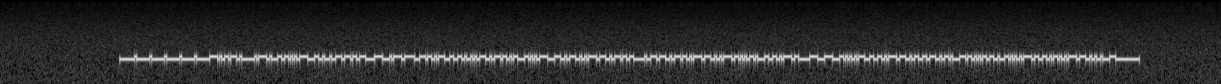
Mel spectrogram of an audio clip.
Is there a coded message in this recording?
Yes: RTTY (50 baud, 170 Hz shift) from 1.2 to 11.4 s, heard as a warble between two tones, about 1300 Hz centre. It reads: EUROPA MOET ZIJN BRONNEN VAN ENERGIEVOORZIENING SPREIDEN.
